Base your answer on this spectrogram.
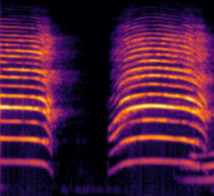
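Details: During castration a goat gives two loud bleats, the first dropping off at its end, the second rising then held steady and strained.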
